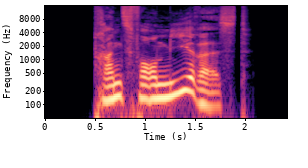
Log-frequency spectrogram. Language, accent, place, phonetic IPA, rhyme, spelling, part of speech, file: German, Germany, Berlin, [ˌtʁansfɔʁˈmiːʁəst], -iːʁəst, transformierest, verb, De-transformierest.ogg
- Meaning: second-person singular subjunctive I of transformieren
